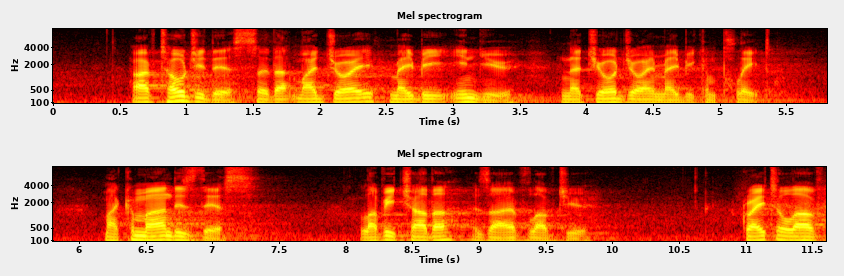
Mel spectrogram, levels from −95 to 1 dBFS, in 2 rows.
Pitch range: 85-110 Hz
